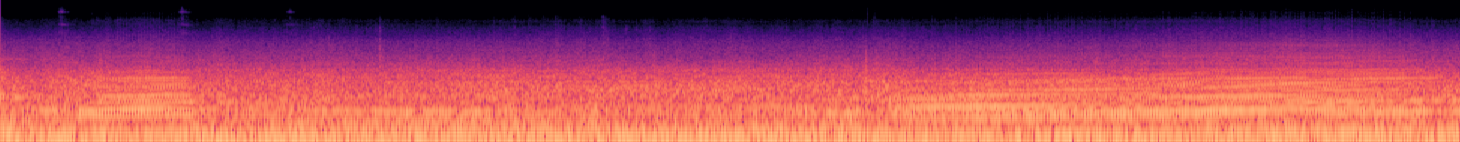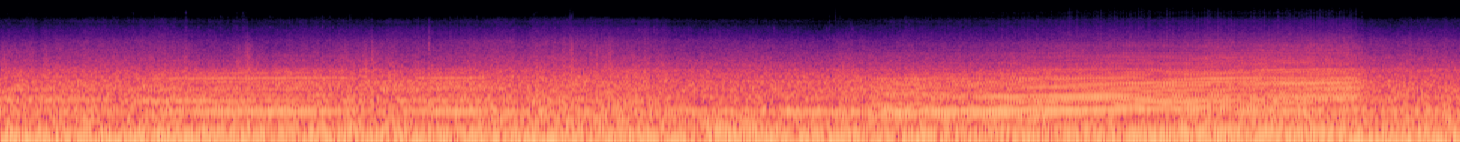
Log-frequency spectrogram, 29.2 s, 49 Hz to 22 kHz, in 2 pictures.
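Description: Ford Coyote V8 of a Factory Five Type 65 Daytona Coupe at full race pace, heard from inside the cabin: the engine note climbs again and again under hard acceleration and drops back between pulls.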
